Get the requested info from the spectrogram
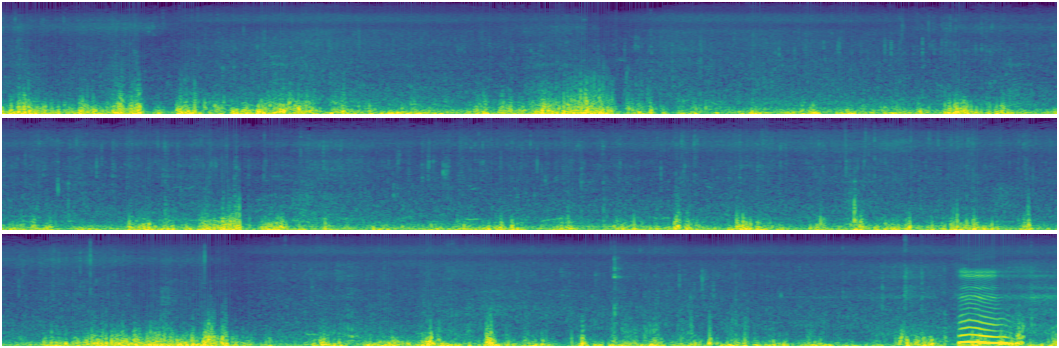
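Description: Wind buffeting the microphone in uneven gusts, a fairly loud low rumble with no clear tone.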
